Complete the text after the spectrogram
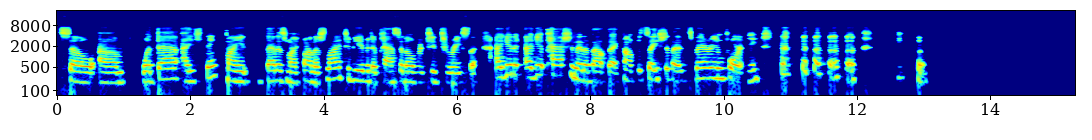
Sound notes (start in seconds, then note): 10.7 laughing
